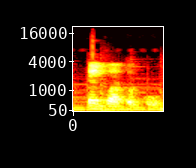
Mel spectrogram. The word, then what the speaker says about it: Teko Tuku: Nah, Om Widi ini owner dari Sunny Story dan Teko Tuku. Teko Tuku atau Teko Tuku bacanya Om?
